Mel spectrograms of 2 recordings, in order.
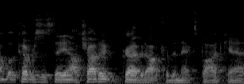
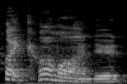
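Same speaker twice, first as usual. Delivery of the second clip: ordinary delivery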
